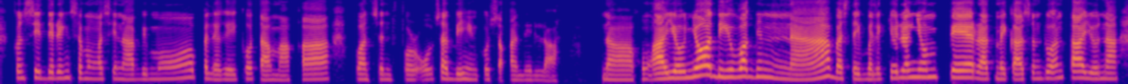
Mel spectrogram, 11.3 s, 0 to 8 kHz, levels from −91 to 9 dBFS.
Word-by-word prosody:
considering 225 Hz, 0 st, -5 dB
sa 225 Hz, -, -13 dB
mga 200 Hz, -1 st, -10 dB
sinabi 185 Hz, -2 st, -8 dB
mo 200 Hz, +5 st, -8 dB
palagay 175 Hz, -2 st, -8 dB
ko 200 Hz, -, -8 dB
tama 165 Hz, -1 st, -4 dB
ka, 185 Hz, +2 st, 0 dB, 0.3 s
once 185 Hz, 0 st, -6 dB
and 180 Hz, -, -18 dB
for 175 Hz, -1 st, -11 dB
all 175 Hz, -, -12 dB
sabihin 190 Hz, -2 st, -5 dB
ko 180 Hz, -, -13 dB
sa -, -, -11 dB
kanila 160 Hz, -1 st, -12 dB, 0.5 s
na 170 Hz, -1 st, -4 dB
kung 185 Hz, -1 st, -12 dB
ayaw 215 Hz, +4 st, +6 dB
niyo 315 Hz, +6 st, +9 dB
'di 265 Hz, -1 st, +1 dB
'wag 280 Hz, -1 st, +3 dB, 0.3 s
na, 180 Hz, +11 st, +4 dB
basta 215 Hz, -5 st, -3 dB
ibalik 185 Hz, +1 st, -9 dB
niyo 225 Hz, -, -3 dB
lang 245 Hz, +1 st, +3 dB
yung 260 Hz, +1 st, -2 dB
pera 245 Hz, -5 st, +6 dB
at -, -, -35 dB
may 190 Hz, -, -2 dB
kasunduan 215 Hz, +5 st, -2 dB
tayo 230 Hz, -3 st, +3 dB
na, 205 Hz, -1 st, +1 dB
195 Hz, 185 wpm, -25 LUFS, 180-225 Hz, 0.5 s, niyo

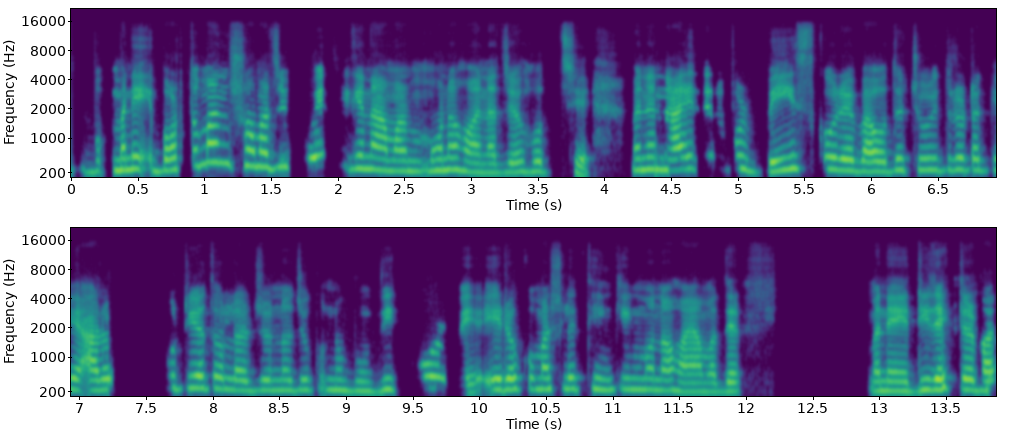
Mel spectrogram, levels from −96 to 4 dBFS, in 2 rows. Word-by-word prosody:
ব -, -, -9 dB, 0.2 s
মানে 275 Hz, +2 st, +5 dB, 0.2 s
বর্তমান 365 Hz, +12 st, +3 dB, 0.2 s
সমাজে 340 Hz, -2 st, +3 dB, 0.2 s
হয়েছে 300 Hz, +5 st, +1 dB
কিনা 290 Hz, -2 st, +3 dB
আমার 240 Hz, 0 st, +1 dB, 0.2 s
মনে 260 Hz, +2 st, +2 dB
হয় 215 Hz, -2 st, +2 dB
না -, -, +1 dB
যে 215 Hz, -, -1 dB
হচ্ছে। 225 Hz, -3 st, -5 dB, 0.4 s
মানে 265 Hz, +1 st, +2 dB
নারীদের 280 Hz, +3 st, +2 dB
উপর 300 Hz, +2 st, -4 dB, 0.2 s
base 285 Hz, +6 st, +2 dB
করে 275 Hz, -2 st, +3 dB
বা 230 Hz, -, +6 dB
ওদের 260 Hz, +3 st, -3 dB
চরিত্রটাকে 260 Hz, -1 st, -3 dB
আরও 235 Hz, +1 st, +4 dB, 0.4 s
ফুটিয়ে 285 Hz, 0 st, +1 dB
তোলার 245 Hz, -4 st, -1 dB
জন্য 235 Hz, 0 st, -3 dB
যে -, -, -3 dB
কোন 245 Hz, -2 st, -7 dB, 0.2 s
movie 220 Hz, +3 st, -3 dB, 0.2 s
করবে 265 Hz, -10 st, -1 dB, 0.2 s
এরকম 255 Hz, +1 st, +3 dB
আসলে 265 Hz, 0 st, -3 dB
thinking 255 Hz, 0 st, -3 dB
মনে 235 Hz, -1 st, -1 dB
হয় 200 Hz, 0 st, +2 dB
আমাদের 205 Hz, +1 st, -1 dB, 1.0 s
মানে 220 Hz, 0 st, +2 dB, 0.2 s
director 250 Hz, +1 st, +5 dB
বা 220 Hz, -, +7 dB
260 Hz, 160 wpm, -22 LUFS, 235-275 Hz, 1.0 s, বা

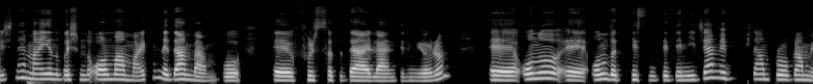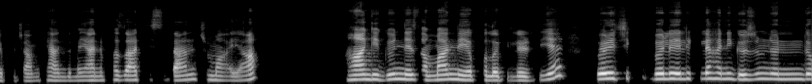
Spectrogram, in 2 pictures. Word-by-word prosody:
için 240 Hz, +9 st, -10 dB
hemen 270 Hz, -6 st, -2 dB
yanı 245 Hz, -2 st, 0 dB
başımda 220 Hz, +1 st, -4 dB
orman 230 Hz, -1 st, +1 dB
varken 220 Hz, +11 st, -6 dB
neden 235 Hz, -1 st, +2 dB
ben 175 Hz, -3 st, -3 dB
bu, 180 Hz, 0 st, 0 dB, 0.3 s
eee, 190 Hz, -1 st, +5 dB
fırsatı 200 Hz, 0 st, -6 dB
değerlendirmiyorum? 175 Hz, -, 0 dB, 0.4 s
Eee, 200 Hz, -1 st, +5 dB
onu 265 Hz, +2 st, +2 dB
eee, 190 Hz, -3 st, +2 dB
onu 230 Hz, +2 st, 0 dB
da 225 Hz, -, +2 dB
kesinlikle 200 Hz, -2 st, -6 dB
deneyeceğim 210 Hz, +10 st, -2 dB
ve 275 Hz, -3 st, -3 dB, 0.2 s
plan 240 Hz, -1 st, -4 dB
program 220 Hz, -2 st, -1 dB
yapacağım 170 Hz, -1 st, -10 dB
kendime, 180 Hz, -1 st, -7 dB
yani, 190 Hz, 0 st, -3 dB
"Pazartesiden 210 Hz, +1 st, -3 dB
cumaya 205 Hz, +3 st, -4 dB, 0.9 s
hangi 230 Hz, 0 st, +5 dB
gün, 245 Hz, +2 st, +2 dB
ne 230 Hz, -1 st, +4 dB
zaman, 220 Hz, +3 st, +2 dB
ne 230 Hz, -, +3 dB
yapılabilir?" 195 Hz, -3 st, -1 dB
diye. 250 Hz, -, +1 dB, 0.3 s
Böylecik 265 Hz, +5 st, +6 dB
böylelikle, 260 Hz, -1 st, +4 dB
hani, 260 Hz, -1 st, 0 dB
gözümün 240 Hz, +3 st, 0 dB
önünde 245 Hz, 0 st, +1 dB
220 Hz, 145 wpm, -19 LUFS, 195-245 Hz, 0.9 s, Böylecik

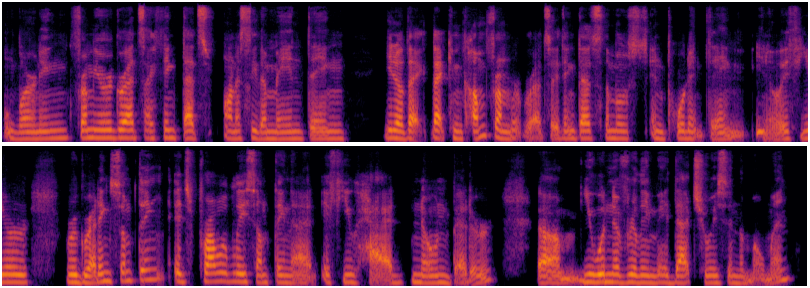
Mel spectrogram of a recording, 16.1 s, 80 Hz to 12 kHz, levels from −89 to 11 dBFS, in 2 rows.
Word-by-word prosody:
learning 170 Hz, +2 st, -2 dB
from 185 Hz, 0 st, +1 dB
your 185 Hz, 0 st, +2 dB
regrets 190 Hz, -1 st, +4 dB
I 180 Hz, -, -3 dB
think 185 Hz, 0 st, -5 dB
that's 175 Hz, -1 st, +2 dB
honestly 175 Hz, +1 st, 0 dB
the 160 Hz, -2 st, -1 dB
main 165 Hz, 0 st, -3 dB
thing, 160 Hz, -, -3 dB, 0.4 s
you 185 Hz, -, 0 dB
know, 175 Hz, -2 st, +6 dB
that -, -, +2 dB
that 185 Hz, -2 st, +5 dB
can 175 Hz, -5 st, -3 dB
come 235 Hz, +8 st, +3 dB
from 180 Hz, -8 st, +2 dB
regrets, -, -, -4 dB
I -, -, -1 dB
think 175 Hz, +1 st, -5 dB
that's 175 Hz, -1 st, +2 dB
the -, -, -6 dB
most 175 Hz, -1 st, -4 dB
important 170 Hz, 0 st, -4 dB
thing, 270 Hz, -, -5 dB
you 330 Hz, 0 st, -1 dB
know, -, -, -5 dB
if 165 Hz, -1 st, -4 dB
you're 180 Hz, 0 st, +2 dB, 0.4 s
regretting 180 Hz, +2 st, +4 dB
something, 220 Hz, +5 st, -2 dB
it's 190 Hz, -1 st, +1 dB
probably 195 Hz, -1 st, +4 dB
something 175 Hz, -2 st, -2 dB
that -, -, -3 dB
if 175 Hz, +1 st, -6 dB
you 180 Hz, 0 st, -1 dB
had 170 Hz, 0 st, 0 dB
known 170 Hz, -2 st, -1 dB
better, 235 Hz, -, -3 dB, 0.4 s
um, 260 Hz, 0 st, +3 dB
you 185 Hz, -4 st, +2 dB
wouldn't 185 Hz, 0 st, +6 dB
have 180 Hz, -1 st, 0 dB
really 170 Hz, -2 st, +2 dB
made 165 Hz, 0 st, -3 dB
that 165 Hz, -1 st, +3 dB
choice 165 Hz, -1 st, -1 dB
in 165 Hz, -1 st, -4 dB
the 155 Hz, -, -5 dB
moment. 245 Hz, +2 st, -6 dB
175 Hz, 195 wpm, -23 LUFS, 170-190 Hz, 0.4 s, know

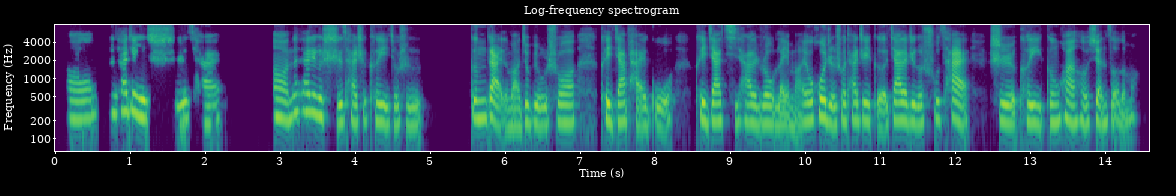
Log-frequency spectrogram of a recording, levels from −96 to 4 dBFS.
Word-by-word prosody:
哦， 220 Hz, +2 st, -2 dB, 0.2 s
那 265 Hz, -, -2 dB
它 285 Hz, +1 st, +3 dB
这 285 Hz, -3 st, +4 dB
个 225 Hz, -1 st, +9 dB
食 455 Hz, -, -4 dB
材 185 Hz, 0 st, -6 dB, 0.7 s
啊， 225 Hz, -3 st, +2 dB
那 260 Hz, +6 st, -1 dB
它 285 Hz, 0 st, 0 dB
这 275 Hz, -, +3 dB
个 240 Hz, -, +5 dB
食 185 Hz, -4 st, +1 dB
材 185 Hz, -1 st, -2 dB
是 190 Hz, +4 st, -5 dB
可 205 Hz, -1 st, -3 dB
以 180 Hz, -2 st, +3 dB
就 170 Hz, -1 st, -4 dB
是 170 Hz, -2 st, -6 dB, 0.6 s
更 220 Hz, 0 st, +2 dB
改 230 Hz, 0 st, +5 dB
的 -, -, -8 dB
吗？ 160 Hz, -, -4 dB
就 190 Hz, +3 st, 0 dB
比 180 Hz, 0 st, -1 dB
如 170 Hz, 0 st, 0 dB
说 185 Hz, +1 st, -1 dB, 0.3 s
可 -, -, -1 dB
以 -, -, +6 dB
加 190 Hz, +1 st, +1 dB
排 165 Hz, -, -3 dB
骨， 165 Hz, +6 st, -4 dB, 0.3 s
可 205 Hz, -, +3 dB
以 195 Hz, -, +4 dB
加 195 Hz, +1 st, +3 dB
其 195 Hz, -2 st, -5 dB
它 185 Hz, 0 st, -4 dB
的 180 Hz, -, +2 dB
肉 180 Hz, 0 st, +1 dB
类 85 Hz, 0 st, -2 dB
吗？ -, -, -7 dB
又 200 Hz, +1 st, +2 dB
或 225 Hz, +1 st, +7 dB
者 180 Hz, -4 st, +2 dB
说 195 Hz, +3 st, -2 dB
它 200 Hz, +1 st, -2 dB
这 200 Hz, -1 st, +1 dB
个 190 Hz, -, -2 dB
加 205 Hz, -1 st, +2 dB
的 200 Hz, -, +4 dB
这 190 Hz, 0 st, +1 dB
个 175 Hz, -, 0 dB
蔬 210 Hz, +3 st, -5 dB
菜 210 Hz, -, +1 dB, 0.2 s
是 190 Hz, -2 st, +1 dB
可 190 Hz, -, -4 dB
以 180 Hz, -1 st, +2 dB
更 185 Hz, +3 st, -3 dB
换 205 Hz, -4 st, 0 dB
和 185 Hz, -4 st, -3 dB
选 185 Hz, 0 st, 0 dB
择 195 Hz, 0 st, -4 dB
的 -, -, -6 dB
吗？ 225 Hz, 0 st, -11 dB
195 Hz, 265 characters per minute, -20 LUFS, 185-215 Hz, 0.7 s, 个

